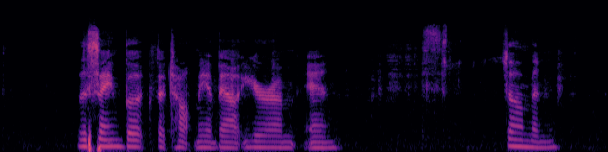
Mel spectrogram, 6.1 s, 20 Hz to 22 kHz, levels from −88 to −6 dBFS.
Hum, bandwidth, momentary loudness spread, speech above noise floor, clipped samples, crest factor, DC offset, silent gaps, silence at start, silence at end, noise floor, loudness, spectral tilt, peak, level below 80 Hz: none; 14 kHz; 22 LU; 33 dB; under 0.1%; 26 dB; under 0.1%; none; 0.8 s; 0.45 s; -79 dBFS; -45 LUFS; -2.5 dB/octave; -24 dBFS; -70 dBFS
